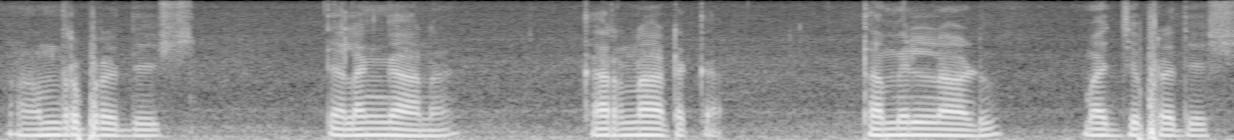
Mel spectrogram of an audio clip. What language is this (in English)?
Telugu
